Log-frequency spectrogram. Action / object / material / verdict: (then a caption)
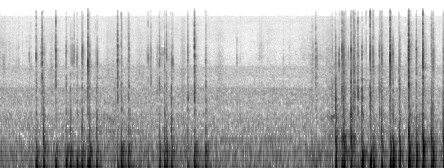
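tap / plastic laptop keys under a silicone cover, typed with nail tips / plastic, silicone / none. A MacBook Pro keyboard with plastic keys under a thin pink patterned silicone cover is typed on with the tips of long acrylic nails. Quick, soft, muffled taps come in bursts with very short decay, deep and dull in tone with a faint bright click on each stroke. There is a quieter pause in the middle before a faster run of typing resumes.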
